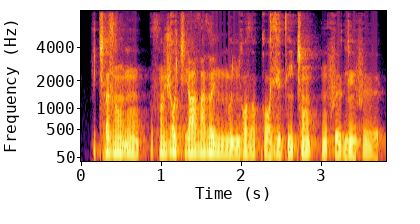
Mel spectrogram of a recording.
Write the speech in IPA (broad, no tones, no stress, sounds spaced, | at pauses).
cʰ ɐ z ɔ̃ ɠ õ | θ ɔ̃ ʒ ɔ c iː ðˤ i ð y nː o ɲ ɔ ð ɔ k ɔ zʲ ɔ tʲ ẽ c ɔ̃ pː ũ f ø ɡ ẽ f ø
